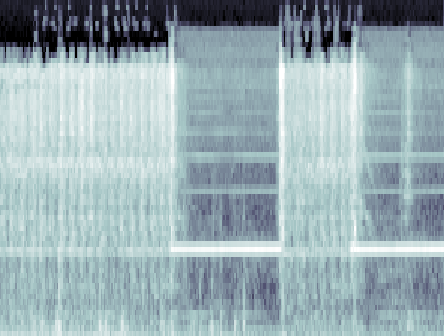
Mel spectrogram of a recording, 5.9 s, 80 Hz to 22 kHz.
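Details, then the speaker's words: 1996 Chevy Tahoe, bought sight unseen and likely on bad old fuel, cranking with starting spray: starter churns steadily with brief firing attempts that kick back but never catch; crank no-start, cause unconfirmed. "it's stinking it's wanting to but it's not wanting to it's not happy it's far from Happy"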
